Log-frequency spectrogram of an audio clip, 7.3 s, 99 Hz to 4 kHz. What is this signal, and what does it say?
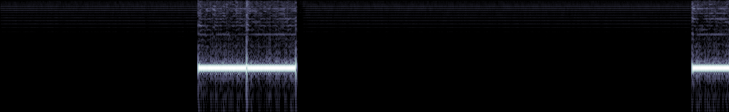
Ringback tone (Europe, 425 Hz).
